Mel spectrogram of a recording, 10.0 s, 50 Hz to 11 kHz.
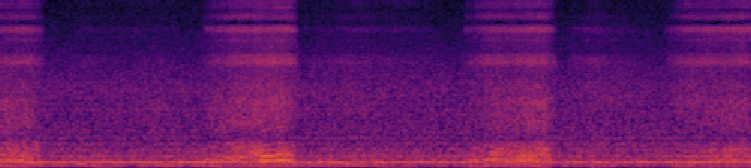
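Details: A young girl asleep snores softly and rhythmically, about 18 breaths a minute, with a faint rattle on each breath; ordinary child sleep snoring.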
